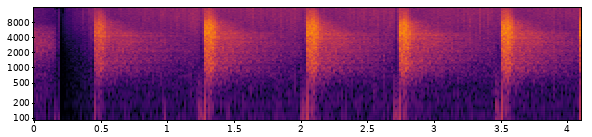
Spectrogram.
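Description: A run of sharp cracks in an even rhythm, about one every three-quarters of a second, each with a short ringing tail and the first one fainter: a whip-crack-like percussion beat opening a Hindi film song.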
